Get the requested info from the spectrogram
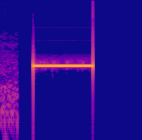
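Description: A single steady, pure electronic bleep, just under a second long, edited into the soundtrack like a censor bleep, with the sound cut to silence before and after it.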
